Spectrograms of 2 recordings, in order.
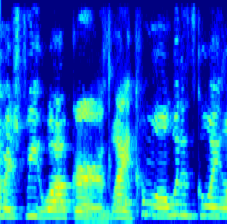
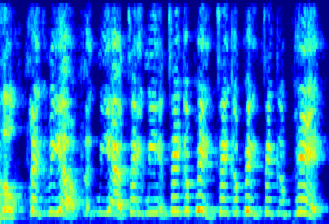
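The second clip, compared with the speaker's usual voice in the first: much higher, begging fangirl chant; eager groupie; 10 semitones higher than usual. Retold or imitated. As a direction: pester for a photo like a starstruck fan. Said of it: "She was asking the girls".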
